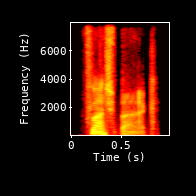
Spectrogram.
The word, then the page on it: flashback: British English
